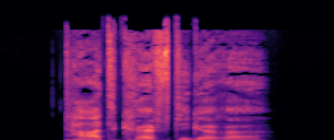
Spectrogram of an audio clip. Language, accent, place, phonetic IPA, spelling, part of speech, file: German, Germany, Berlin, [ˈtaːtˌkʁɛftɪɡəʁə], tatkräftigere, adjective, De-tatkräftigere.ogg
- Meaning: inflection of tatkräftig: 1. strong/mixed nominative/accusative feminine singular comparative degree 2. strong nominative/accusative plural comparative degree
